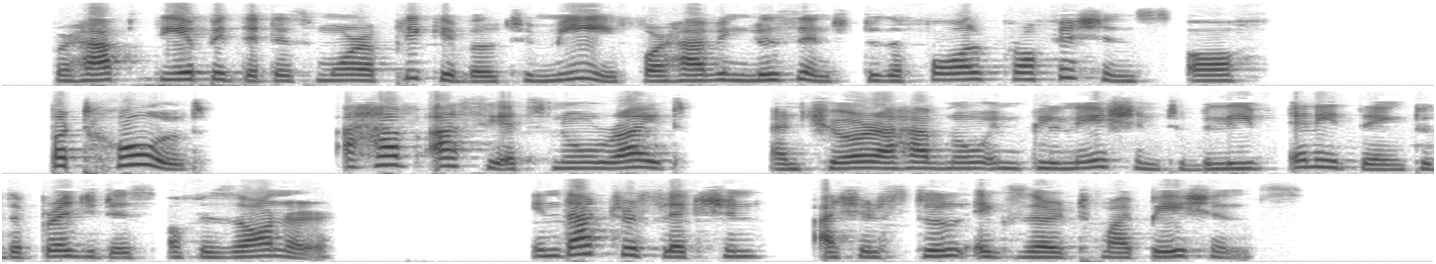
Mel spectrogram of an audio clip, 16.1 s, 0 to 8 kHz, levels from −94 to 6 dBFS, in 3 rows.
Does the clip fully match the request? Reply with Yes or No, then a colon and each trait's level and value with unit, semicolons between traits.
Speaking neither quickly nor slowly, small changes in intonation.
No: average, 185 wpm; average, 3.3 semitones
